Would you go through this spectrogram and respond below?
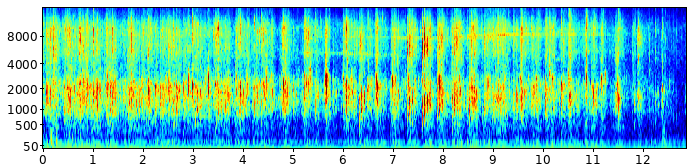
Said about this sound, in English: Give Jesus a big, big hand, everybody.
